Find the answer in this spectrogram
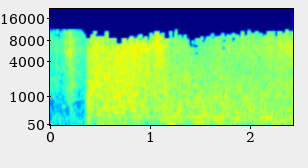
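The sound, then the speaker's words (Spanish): A storm surges in: after a brief softer moment, a sudden loud roar of gusting wind and heavy rain fills everything, broad and steady with a low rumbling underneath. “Puta, el tremendo ventarrón condenado este.”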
